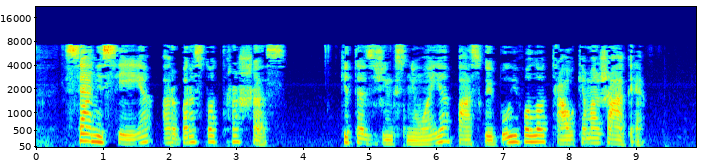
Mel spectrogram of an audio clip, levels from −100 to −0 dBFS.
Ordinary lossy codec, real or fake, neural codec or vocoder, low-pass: MP3, 32 kbps; real; none; 7.2 kHz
